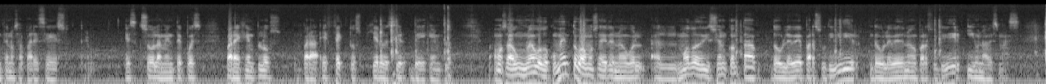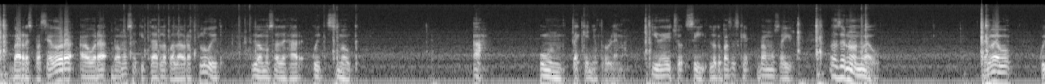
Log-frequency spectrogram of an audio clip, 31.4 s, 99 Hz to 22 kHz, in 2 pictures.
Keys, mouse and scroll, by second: 5.5 ctrl+n, 6.2 ctrl+Return, 8.3 Tab, 10.7 w, 11.5 click, 12.2 w, 12.5 click, 13.7 w, 14.0 click, 15.3 space, 17.2 End, 17.5 BackSpace, 18.9 Down, 20.3 Return, 24.0 Escape, 25.0 Tab, 27.5 ctrl+n, 28.2 ctrl+Return, 30.0 space, 31.2 click.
